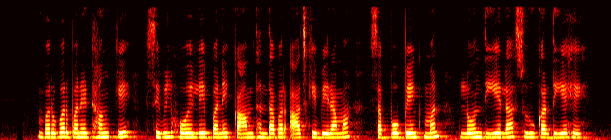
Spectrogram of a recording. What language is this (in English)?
Chhattisgarhi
